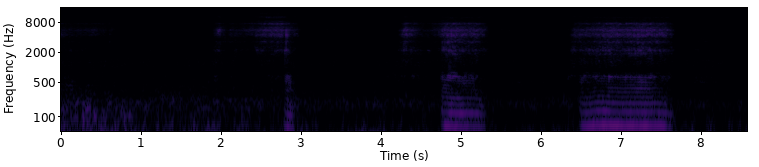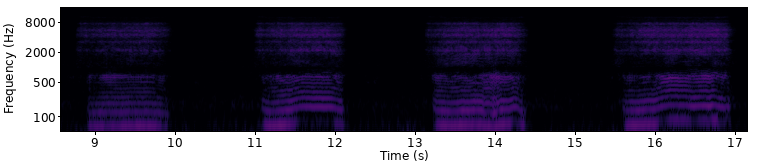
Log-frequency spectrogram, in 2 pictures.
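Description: Loud, rattling snores with each breath in, about six in seventeen seconds, separated by quiet breathing out; habitual snoring.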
